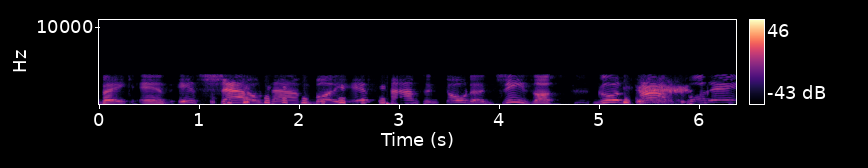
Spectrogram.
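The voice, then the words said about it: Put-on accent, well delivered. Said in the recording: “I love the accent. That was delivered perfectly, man. ... I need some work on my vowels.”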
